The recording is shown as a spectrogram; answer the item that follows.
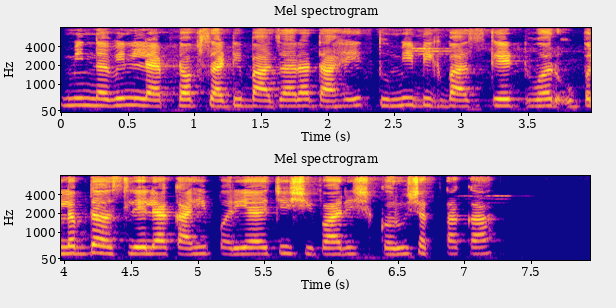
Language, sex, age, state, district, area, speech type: Marathi, female, 30-45, Maharashtra, Nagpur, urban, read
